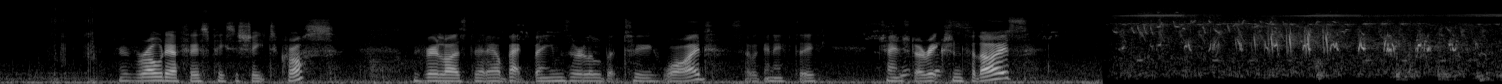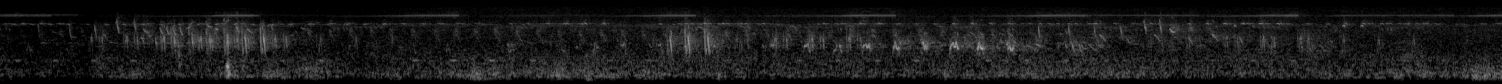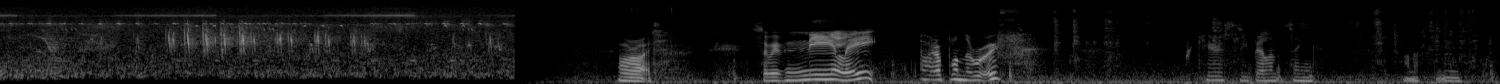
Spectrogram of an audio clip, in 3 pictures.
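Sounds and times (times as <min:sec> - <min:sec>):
birds chirping and trilling: 0:08.5 - 0:35.2.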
